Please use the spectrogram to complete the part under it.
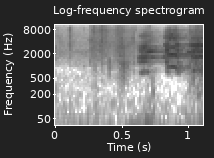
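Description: A rooster crows briefly on a small mini farm, the call faint and somewhat distant against light background noise.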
